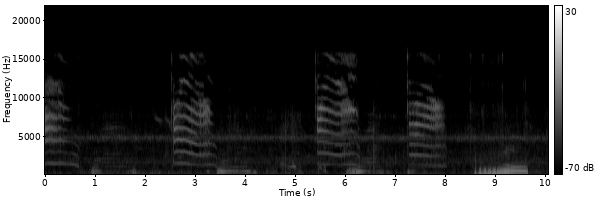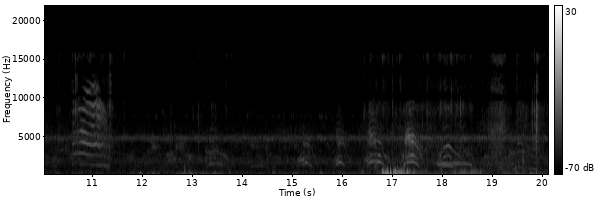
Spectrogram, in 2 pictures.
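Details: Foster kitten Ginny, exploring the world and then carried home by foster mother cat Kira; scattered high arched mews, some short and chirpy, others longer and louder, with a steady high hum behind.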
